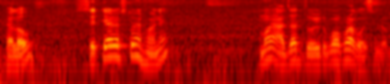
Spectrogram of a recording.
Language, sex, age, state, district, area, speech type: Assamese, male, 45-60, Assam, Lakhimpur, rural, spontaneous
